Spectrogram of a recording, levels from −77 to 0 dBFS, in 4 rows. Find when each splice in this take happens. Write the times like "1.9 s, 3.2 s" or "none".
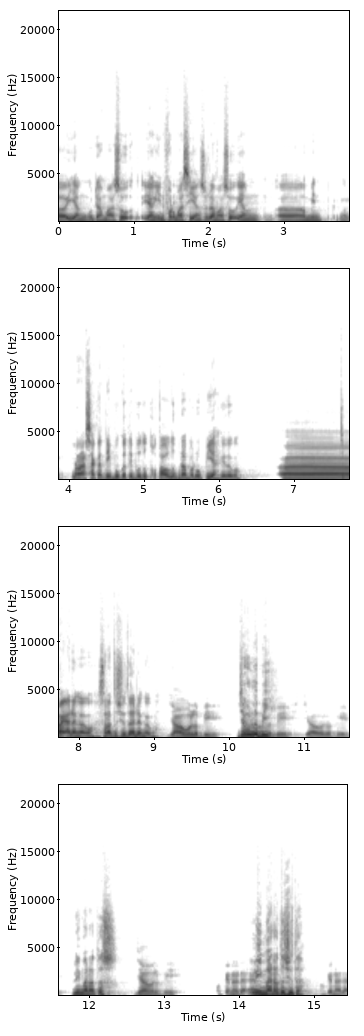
none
